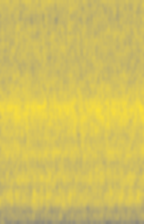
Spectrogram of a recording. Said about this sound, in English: And listen to the sound of this beautiful stream. The silence. And as you hear this, nobody directs the stream.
